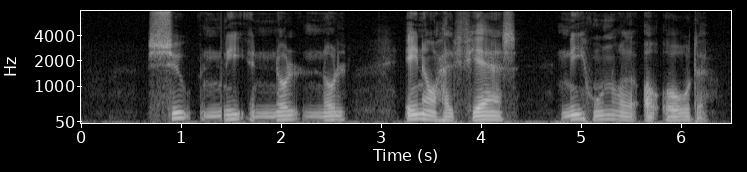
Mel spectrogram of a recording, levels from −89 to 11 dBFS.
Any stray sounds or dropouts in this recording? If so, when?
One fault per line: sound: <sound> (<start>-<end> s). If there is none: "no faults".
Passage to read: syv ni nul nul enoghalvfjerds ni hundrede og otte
sound: dropout (1.4-1.4 s)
